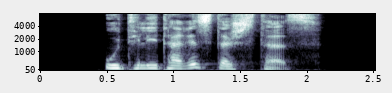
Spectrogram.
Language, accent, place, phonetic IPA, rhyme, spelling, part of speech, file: German, Germany, Berlin, [utilitaˈʁɪstɪʃstəs], -ɪstɪʃstəs, utilitaristischstes, adjective, De-utilitaristischstes.ogg
- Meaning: strong/mixed nominative/accusative neuter singular superlative degree of utilitaristisch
